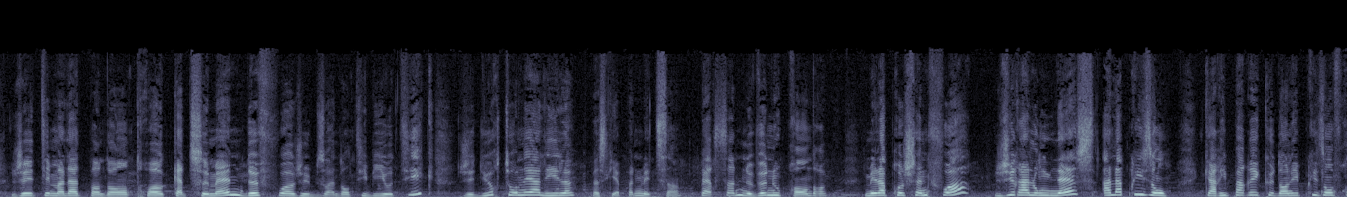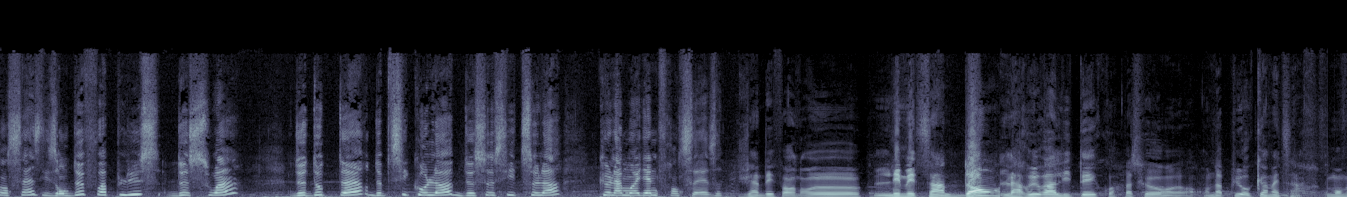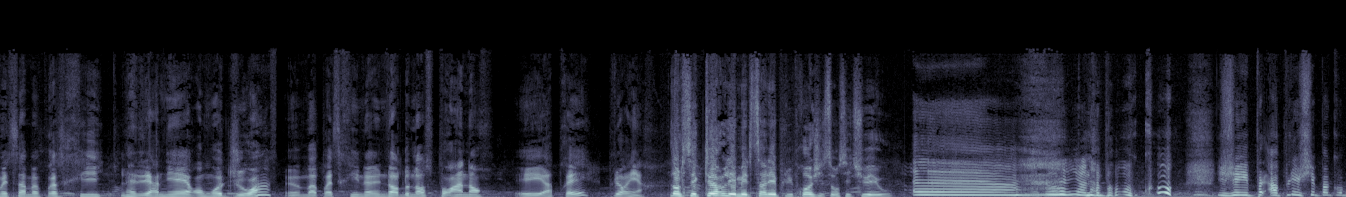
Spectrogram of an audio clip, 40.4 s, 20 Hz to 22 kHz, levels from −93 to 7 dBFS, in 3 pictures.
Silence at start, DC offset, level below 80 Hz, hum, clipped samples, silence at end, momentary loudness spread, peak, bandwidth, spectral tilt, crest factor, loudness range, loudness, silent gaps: 0.05 s; under 0.1%; -46 dBFS; none; under 0.1%; 0 s; 12 LU; -6 dBFS; 16.5 kHz; -4.5 dB/octave; 18 dB; 9 LU; -24 LUFS; none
